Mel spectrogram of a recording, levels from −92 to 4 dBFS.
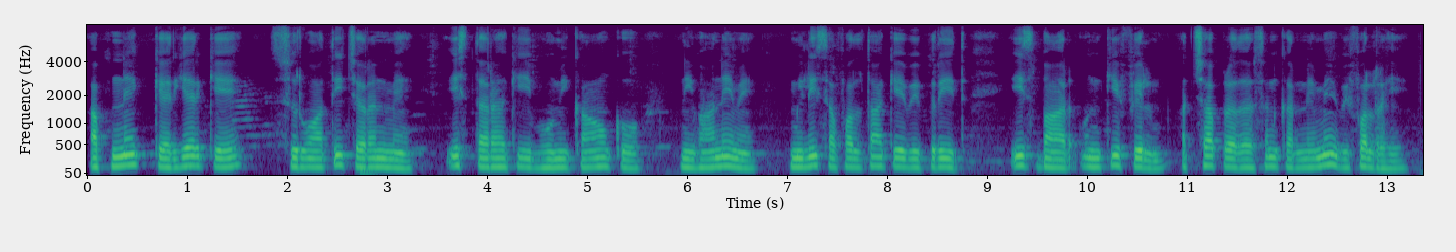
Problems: background sounds at intervals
